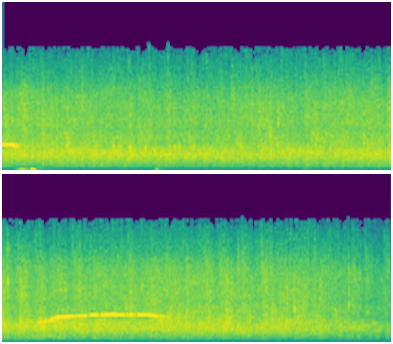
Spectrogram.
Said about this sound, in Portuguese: Uma salva de palmas para Joana Marques.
